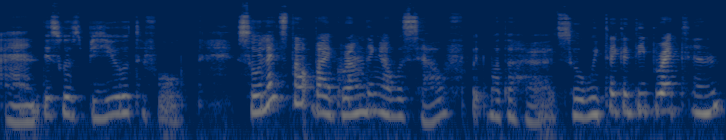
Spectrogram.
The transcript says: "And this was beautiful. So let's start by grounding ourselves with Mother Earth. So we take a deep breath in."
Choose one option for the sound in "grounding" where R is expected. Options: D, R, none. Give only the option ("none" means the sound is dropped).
R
